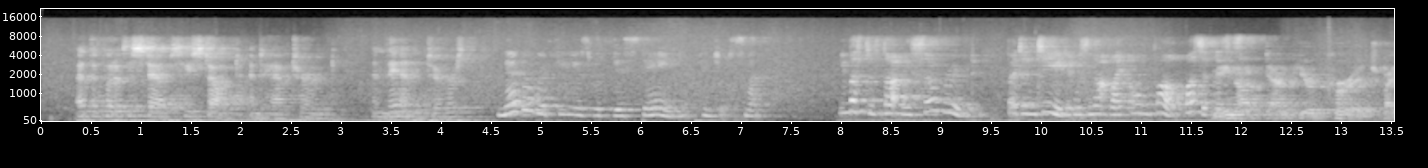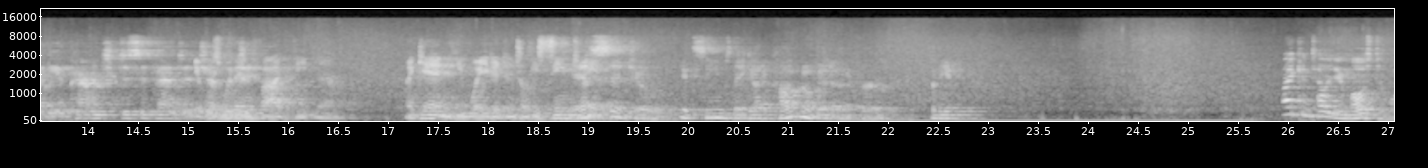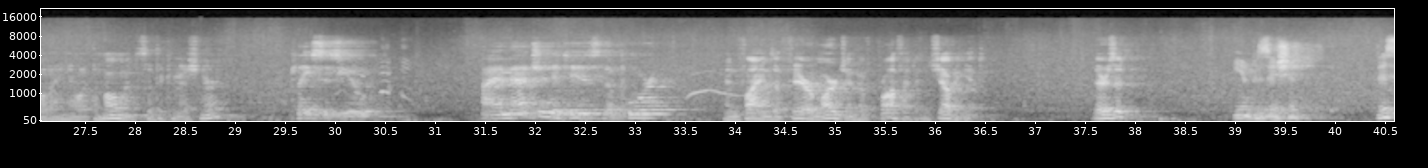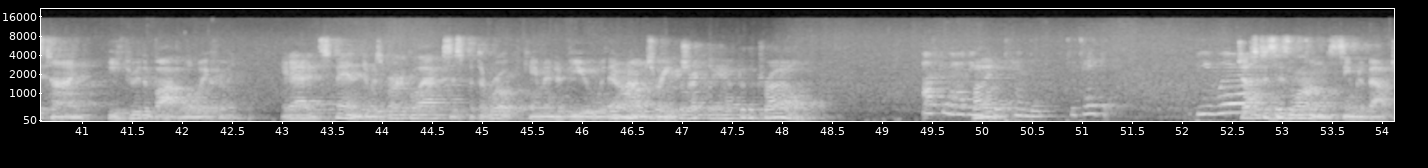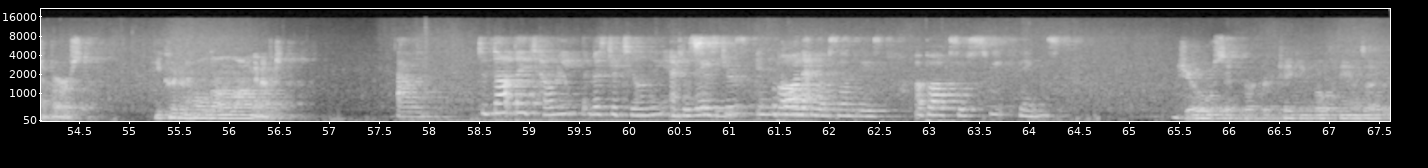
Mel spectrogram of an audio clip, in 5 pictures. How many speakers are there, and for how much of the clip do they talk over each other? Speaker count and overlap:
eight, about 10%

